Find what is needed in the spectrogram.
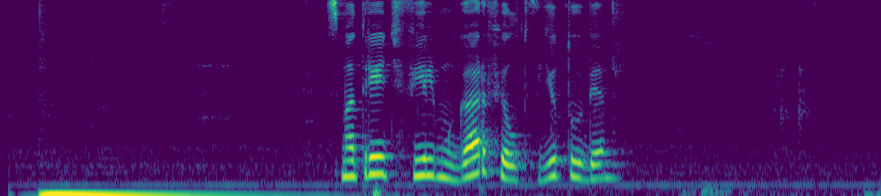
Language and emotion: Russian, neutral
